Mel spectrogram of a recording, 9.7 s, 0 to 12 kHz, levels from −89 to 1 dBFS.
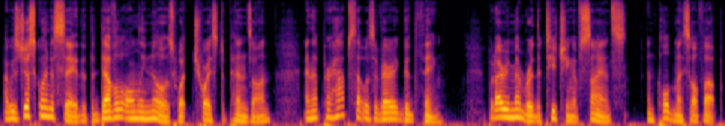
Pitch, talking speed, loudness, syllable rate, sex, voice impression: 125 Hz, 215 wpm, -18 LUFS, 5.8 syllables/s, male, masculine, adult-like, tensed, powerful, bright, clear, cool, intellectual, calm, friendly, reassuring, slightly wild, lively, kind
